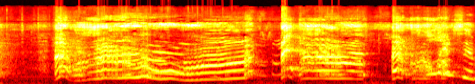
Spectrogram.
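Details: Staffordshire Bull Terrier, one of several dogs in the home, overly excited as its owner returns from work with the evening walk near: long, drawn-out whining yowls that bend up and down, in three bursts separated by short pauses.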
